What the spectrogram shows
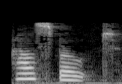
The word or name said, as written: housebote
